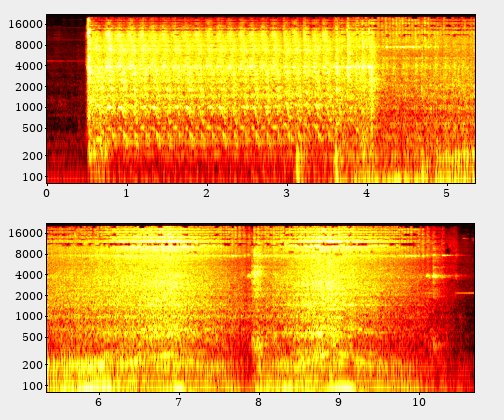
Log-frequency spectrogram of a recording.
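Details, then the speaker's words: Suzuki Carry with a rebuilt engine on its first start after a coil plug was reseated: revs climb and hang too fast instead of idling; owner suspects the throttle body, cause unconfirmed; oil pressure came up. "okay I shut it off because this throttle is going too high it's not idling it's going too fast I'll try it again yeah that's too fast so there's something wonky with this throttle body"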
